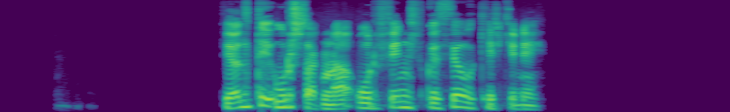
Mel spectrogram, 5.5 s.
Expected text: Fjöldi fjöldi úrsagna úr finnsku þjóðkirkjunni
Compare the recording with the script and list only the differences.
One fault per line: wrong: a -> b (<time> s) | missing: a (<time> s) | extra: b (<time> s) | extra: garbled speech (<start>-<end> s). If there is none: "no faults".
missing: fjöldi (2.0 s)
